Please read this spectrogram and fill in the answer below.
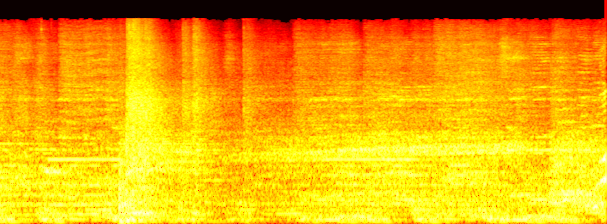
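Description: Arcade boxing machine's punching bag struck once by a punch: a single loud thump just over a second in, over steady background music.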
